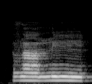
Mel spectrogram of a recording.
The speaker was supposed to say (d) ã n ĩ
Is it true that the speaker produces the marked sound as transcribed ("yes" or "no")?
no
